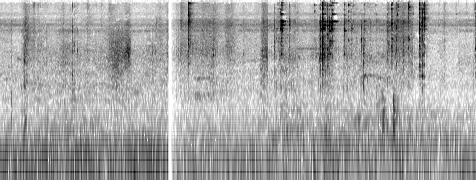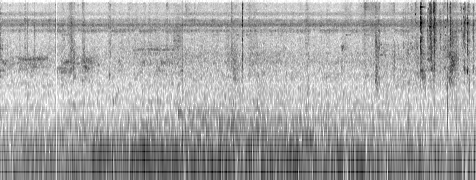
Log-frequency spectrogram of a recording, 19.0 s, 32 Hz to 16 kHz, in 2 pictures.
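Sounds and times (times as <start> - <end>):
light clinks and rustles: 3.6 - 10.1, 16.9 - 19.0
faint bird calls: 9.2 - 13.2.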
